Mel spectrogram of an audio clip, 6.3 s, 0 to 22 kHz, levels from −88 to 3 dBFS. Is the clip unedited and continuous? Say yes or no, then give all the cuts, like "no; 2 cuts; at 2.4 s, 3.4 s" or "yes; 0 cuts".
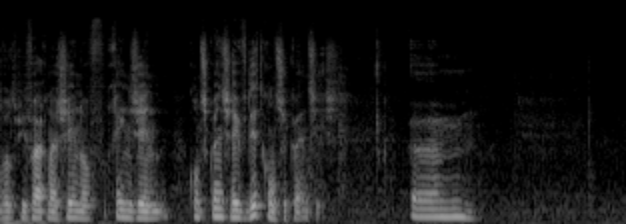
yes; 0 cuts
